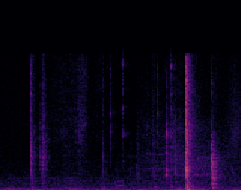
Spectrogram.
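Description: Hard plastic trading-card holders clicking faintly as they are handled, with two sharper clacks near the end as a cased card is set down on a stack of cases.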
